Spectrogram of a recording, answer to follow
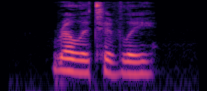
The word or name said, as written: relatively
